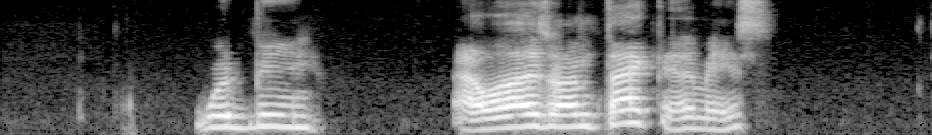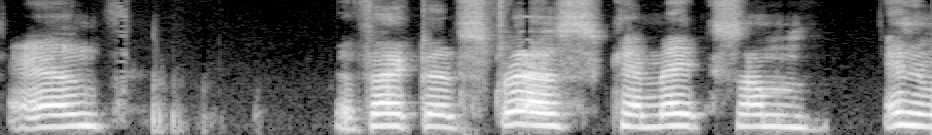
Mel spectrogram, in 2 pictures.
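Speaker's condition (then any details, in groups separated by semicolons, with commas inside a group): Cerebral palsy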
